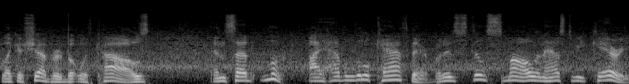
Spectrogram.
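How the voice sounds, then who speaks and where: Over crowd noise in the background, a man speaks at a moderate pace with a fairly high pitch and very wide pitch swings. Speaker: streamer. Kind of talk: casual fairy tale reading with commentary. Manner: irreverent, joking, profane.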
